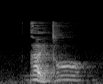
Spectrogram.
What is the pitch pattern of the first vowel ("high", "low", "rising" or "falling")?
falling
